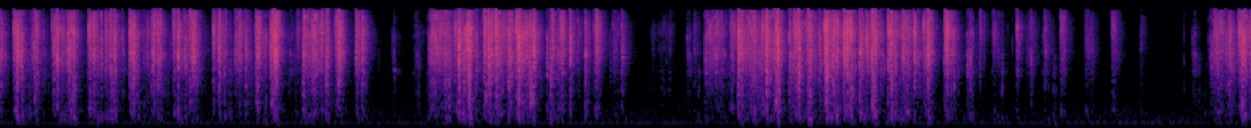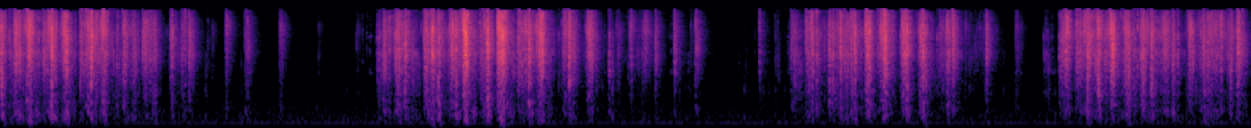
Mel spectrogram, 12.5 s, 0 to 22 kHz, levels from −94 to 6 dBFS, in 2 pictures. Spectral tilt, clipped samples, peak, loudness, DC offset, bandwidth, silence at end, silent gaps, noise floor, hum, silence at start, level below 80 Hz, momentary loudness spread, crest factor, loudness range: 5.5 dB/octave; under 0.1%; -4 dBFS; -31 LUFS; under 0.1%; 17 kHz; 0 s; none; -62 dBFS; none; 0 s; under -90 dBFS; 20 LU; 32 dB; 4 LU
